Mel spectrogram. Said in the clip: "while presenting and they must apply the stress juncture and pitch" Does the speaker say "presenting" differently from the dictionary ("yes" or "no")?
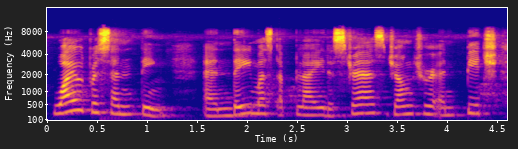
yes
